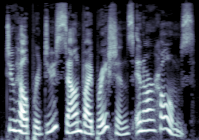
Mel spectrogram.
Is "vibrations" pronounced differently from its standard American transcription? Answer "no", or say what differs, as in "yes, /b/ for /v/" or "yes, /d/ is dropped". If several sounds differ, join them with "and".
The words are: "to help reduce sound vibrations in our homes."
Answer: no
